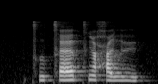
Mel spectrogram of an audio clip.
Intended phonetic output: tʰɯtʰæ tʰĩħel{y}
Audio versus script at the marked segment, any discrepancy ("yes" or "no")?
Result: no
